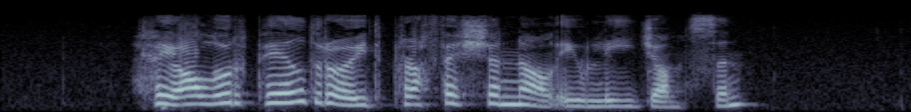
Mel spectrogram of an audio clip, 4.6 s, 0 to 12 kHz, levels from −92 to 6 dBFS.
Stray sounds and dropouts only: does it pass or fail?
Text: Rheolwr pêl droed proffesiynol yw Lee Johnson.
pass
